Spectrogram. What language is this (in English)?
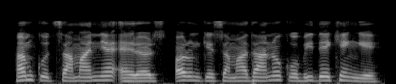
Hindi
